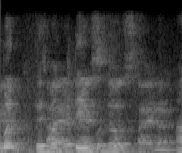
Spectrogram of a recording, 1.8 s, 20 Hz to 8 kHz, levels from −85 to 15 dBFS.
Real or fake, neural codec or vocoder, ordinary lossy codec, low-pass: real; none; none; 7.2 kHz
